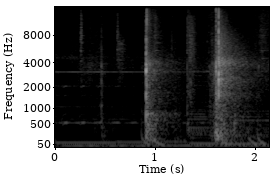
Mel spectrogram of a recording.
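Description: Two short knocks of the plastic door card of a VW T5 van being pressed into place on the door, about a second in and again near the end, over quiet background music.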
